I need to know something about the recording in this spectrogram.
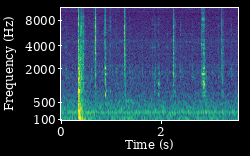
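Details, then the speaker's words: Irregular ticking from an ASTAR DVD player with its laser sled stuck: sparse, uneven light ticks, about eight in four seconds, as the sled drive gear is turned by hand. Owner suspects a limit switch not being made, not the disc itself. "so there's some sort of limit switch that is not being made and you can hear when I spin that that's what the noise is so it's not the disk itself"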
